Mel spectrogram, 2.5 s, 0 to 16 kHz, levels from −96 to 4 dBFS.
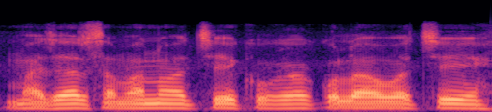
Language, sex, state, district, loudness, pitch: Bengali, male, Assam, Hailakandi, -15 LUFS, 130 Hz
